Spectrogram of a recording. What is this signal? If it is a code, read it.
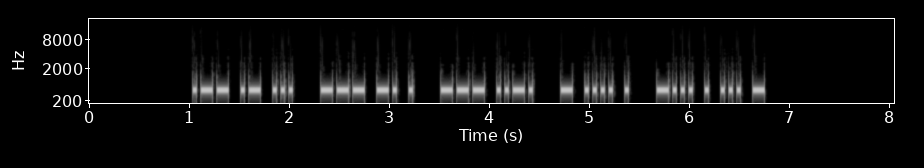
Morse code, heard as a keyed tone, about 30 wpm, 700 Hz. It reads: WAS ONE OF THE BEST
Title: Sets of 5 Words Encore2 30wpm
